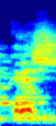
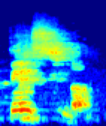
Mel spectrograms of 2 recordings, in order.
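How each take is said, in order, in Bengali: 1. নামটি স্থানীয় ওড়িয়া উচ্চারণে বলা হয়েছে। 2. নামটি চীনা ধাঁচের উচ্চারণে বলা হয়েছে। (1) "ଚାଇନାର ଲୋକ ସେମାନେ କୃଷ୍ଣ କହିପାରୁନା" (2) "ସେମାନେ କହୁଛନ୍ତି"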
